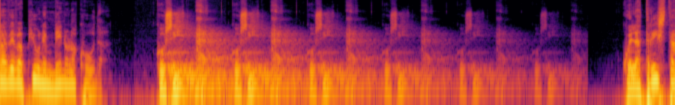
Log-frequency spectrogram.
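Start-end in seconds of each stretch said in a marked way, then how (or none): 2.0-7.7 repeated, dying away to nothing; fading echo. A narrator's reading. Narrator's refrain trailing off into silence, fading. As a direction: let each repeat fade further.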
